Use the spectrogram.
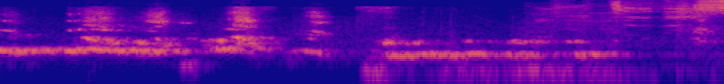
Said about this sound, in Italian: Intanto possiamo dire che sostanzialmente i tifosi del Napoli Basket non si fermano neanche nell'intervallo.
